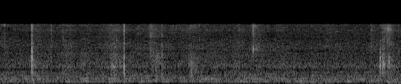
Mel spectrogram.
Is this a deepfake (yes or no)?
yes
